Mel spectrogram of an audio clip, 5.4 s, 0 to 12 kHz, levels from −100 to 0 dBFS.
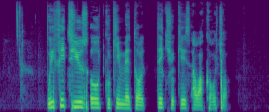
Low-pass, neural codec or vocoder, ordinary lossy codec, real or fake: none; none; none; real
